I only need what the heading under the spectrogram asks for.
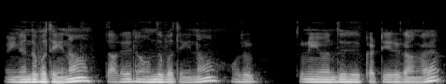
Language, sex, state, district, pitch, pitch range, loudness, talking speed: Tamil, male, Tamil Nadu, Namakkal, 115 Hz, 110-125 Hz, -16 LUFS, 135 wpm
